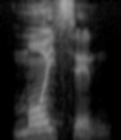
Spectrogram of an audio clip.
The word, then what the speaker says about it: Moisin: I just want to start by thanking Moisin, to rhyme with poison.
